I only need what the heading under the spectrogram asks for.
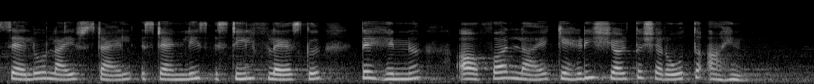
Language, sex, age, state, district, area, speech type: Sindhi, female, 18-30, Madhya Pradesh, Katni, urban, read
